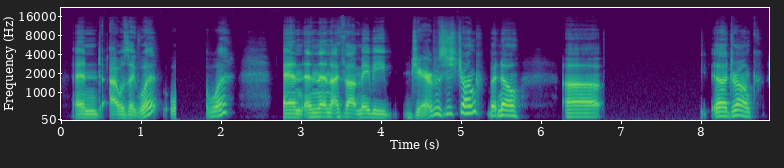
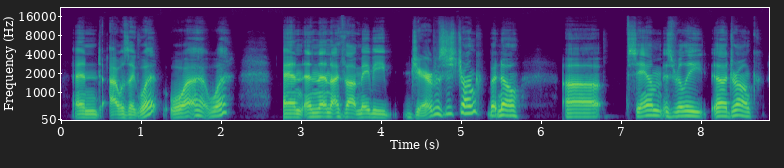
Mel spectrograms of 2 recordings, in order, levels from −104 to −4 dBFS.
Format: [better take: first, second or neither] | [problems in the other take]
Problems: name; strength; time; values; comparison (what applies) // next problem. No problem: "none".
second | audio cutting out; at 1.5 s and at 7 s for 1 s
